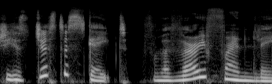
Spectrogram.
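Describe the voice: A quiet background under plain reading aloud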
